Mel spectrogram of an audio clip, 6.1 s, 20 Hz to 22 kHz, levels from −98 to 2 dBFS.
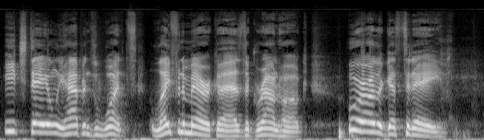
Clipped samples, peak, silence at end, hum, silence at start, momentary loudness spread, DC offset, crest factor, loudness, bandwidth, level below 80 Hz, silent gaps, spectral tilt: under 0.1%; -2 dBFS; 0.1 s; none; 0.05 s; 10 LU; under 0.1%; 16 dB; -16 LUFS; 14 kHz; -38 dBFS; none; -5.5 dB/octave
